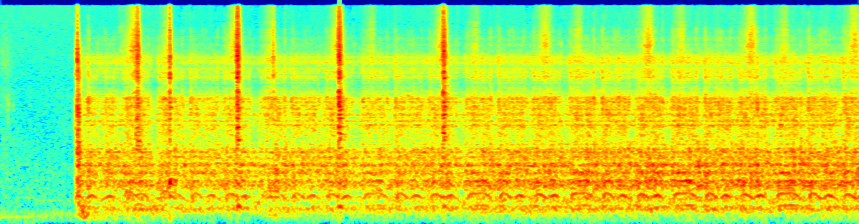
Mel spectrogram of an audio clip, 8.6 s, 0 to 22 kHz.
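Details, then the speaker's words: Abandoned 1967 GMC C20 with 305 big block V6, sat at least 7 years, coil energized and flammable sprayed in: starter cranks steadily about three turns a second with uneven compression beats for eight seconds, never fires; crank no start, no spark found. "step three stand back and hit the starter didn't sound super promising did it maybe we need to actually check for spark"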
